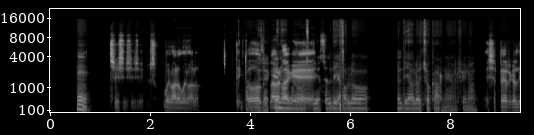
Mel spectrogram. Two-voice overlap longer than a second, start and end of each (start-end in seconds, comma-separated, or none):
3.9-5.3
